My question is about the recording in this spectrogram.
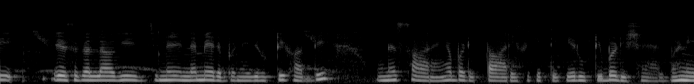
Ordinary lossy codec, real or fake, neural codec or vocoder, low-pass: none; real; none; 7.2 kHz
